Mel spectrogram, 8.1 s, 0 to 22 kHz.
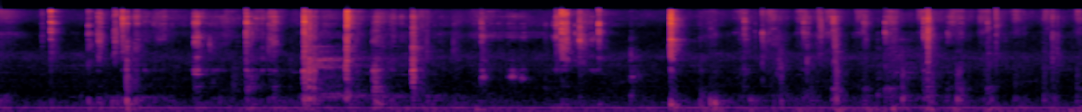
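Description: Light, irregular clicks and ticks of a hex driver working the cylinder head screws on a Dynamite Mach 2 .19 nitro RC engine, over a steady low hum.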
